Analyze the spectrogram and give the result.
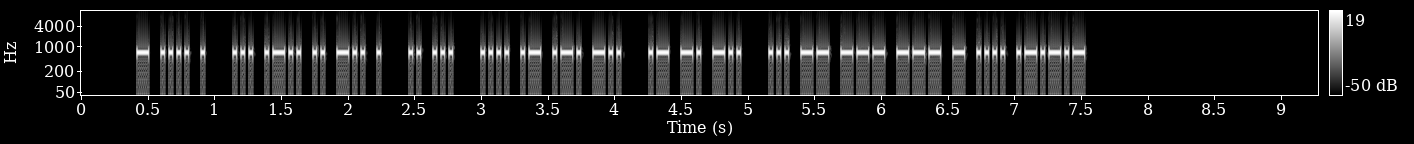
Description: Morse code, heard as a keyed tone, about 37 wpm, 700 Hz. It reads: THE SLIDE IS HARD AND SMOOTH.
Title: Sentences from Top 1600 Words 40wpm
